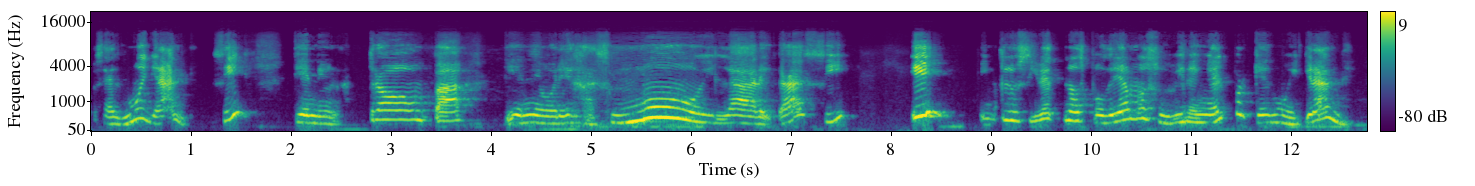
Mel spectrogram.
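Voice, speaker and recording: A woman's voice: high voice, lively intonation, slow, creaky, husky. A woman teacher with a Mexican Spanish accent, giving a patient bilingual English lesson to young children and repeating each word in both languages.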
